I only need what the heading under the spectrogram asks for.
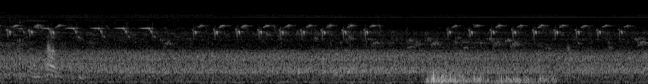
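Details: Plain prinia of the Taiwan-endemic subspecies Prinia inornata flavirostris, recorded 2 June 2019 at Dianbao River, Taiwan. A rapid series of thin, high, clipped notes repeats in continuous bursts with a short pause midway, over steady background hiss and a brief low thud.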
